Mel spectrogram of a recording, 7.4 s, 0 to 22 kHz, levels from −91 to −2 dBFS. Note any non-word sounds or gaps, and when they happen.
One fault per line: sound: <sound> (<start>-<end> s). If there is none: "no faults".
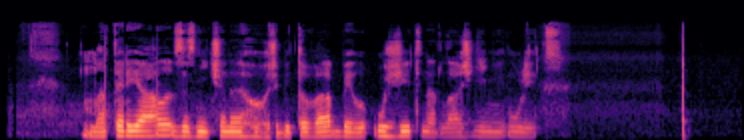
no faults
